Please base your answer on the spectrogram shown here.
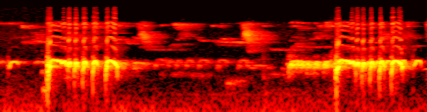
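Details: Vigorously singing local zebra doves, a lure for other doves. Two loud bursts of fast stuttering cooing notes, each with crisp clicking ticks, separated by a quieter pause with faint background coos.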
